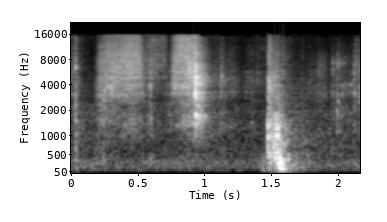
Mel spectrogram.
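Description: Cardboard watch-band box being worked open: paper rubbing and sliding as the inner tray slides out of its sleeve, then a single sharper knock of the box about one and a half seconds in.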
